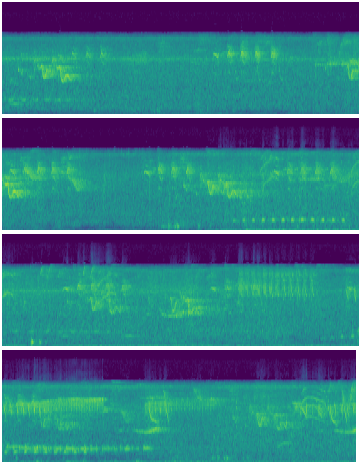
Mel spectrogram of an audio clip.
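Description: Several birds singing and chirping, with short warbling and trilling phrases overlapping every couple of seconds. A lower, rapid pulsing trill comes in twice.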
